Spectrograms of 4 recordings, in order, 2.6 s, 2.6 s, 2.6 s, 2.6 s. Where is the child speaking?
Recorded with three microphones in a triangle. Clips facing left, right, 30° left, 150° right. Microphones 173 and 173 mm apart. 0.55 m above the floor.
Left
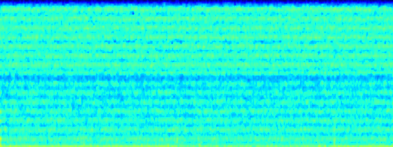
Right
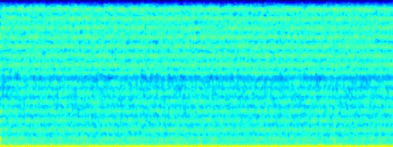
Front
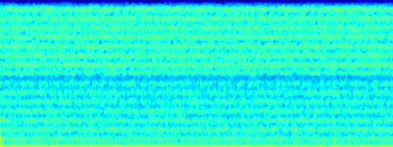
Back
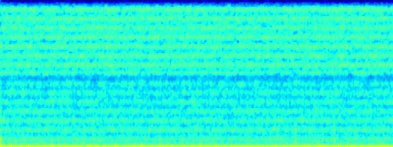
No child speaking in this recording.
